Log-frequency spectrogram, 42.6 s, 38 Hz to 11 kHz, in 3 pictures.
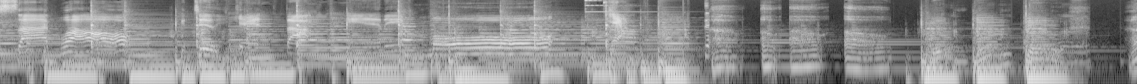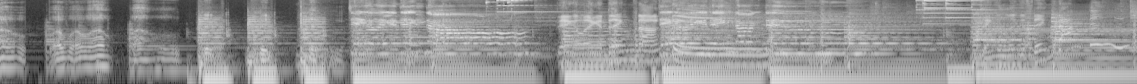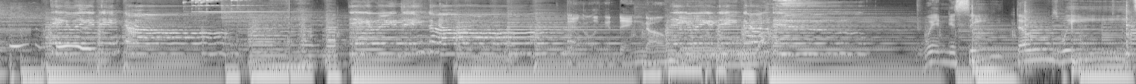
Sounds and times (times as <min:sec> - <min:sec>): Christmas music: 0:00.0 - 0:09.9, 0:16.6 - 0:42.6.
